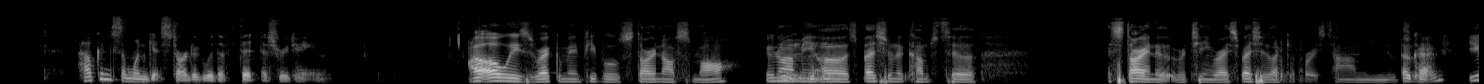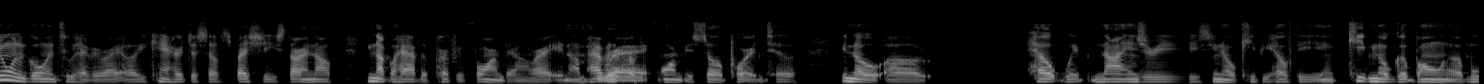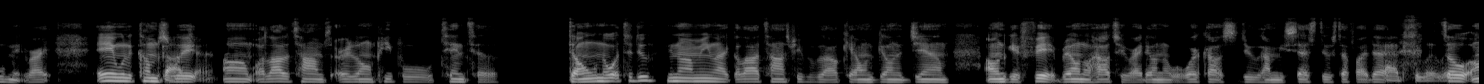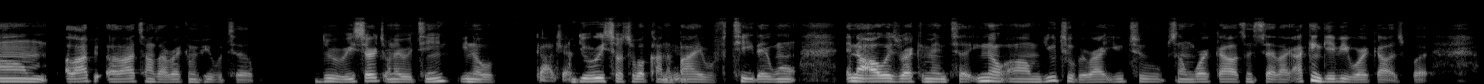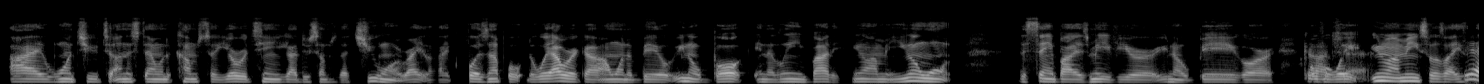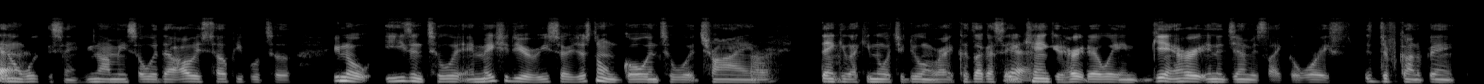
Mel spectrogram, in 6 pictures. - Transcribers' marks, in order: other background noise; "knee" said as "nigh"
- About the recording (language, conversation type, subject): English, podcast, What are some effective ways to build a lasting fitness habit as a beginner?
- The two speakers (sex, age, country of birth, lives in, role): male, 30-34, United States, United States, guest; male, 50-54, United States, United States, host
